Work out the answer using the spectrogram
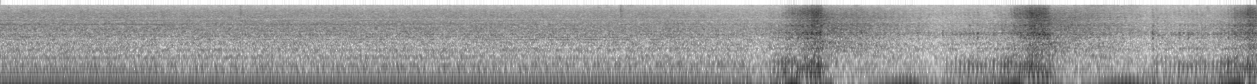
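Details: Porsche Boxster flat-six, started after clearing codes with an OBD reader: steady, even idle rumble, then smooth clean rev blips with no knocks, rattles or smoke; normal start-up and revving.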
